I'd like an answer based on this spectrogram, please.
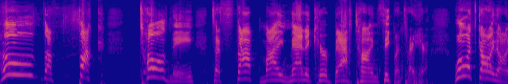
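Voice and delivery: irate cartoon duck voice. Retelling a movie scene, angry Daffy Duck bursting in: Daffy Duck voice. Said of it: "we see Daffy Duck, and he's like".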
